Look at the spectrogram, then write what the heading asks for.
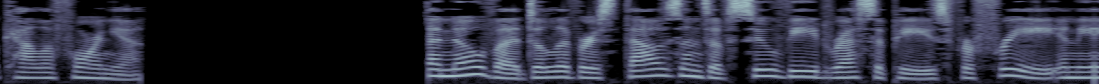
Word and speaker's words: sous vide: via your smartphone what to cook sous vide pronounced sous vide cooking offers the perfect level of doneness for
